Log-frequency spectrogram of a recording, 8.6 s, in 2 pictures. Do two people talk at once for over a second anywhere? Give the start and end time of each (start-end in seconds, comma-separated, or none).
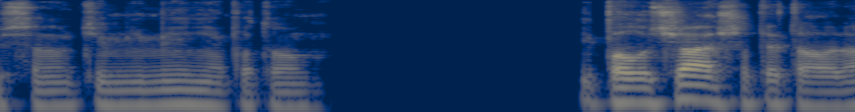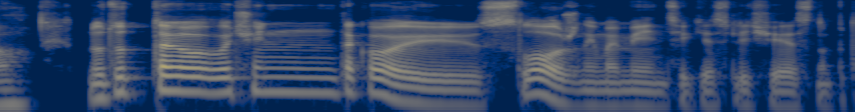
none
